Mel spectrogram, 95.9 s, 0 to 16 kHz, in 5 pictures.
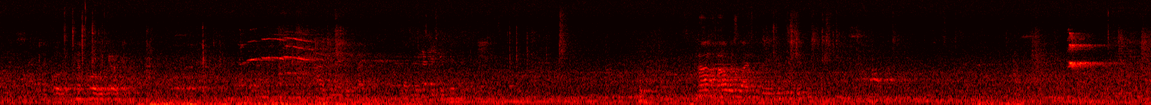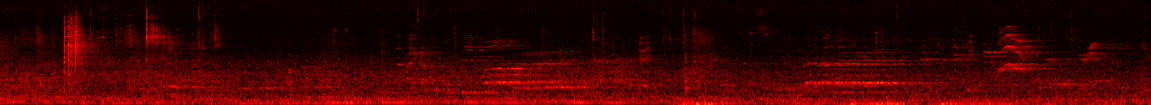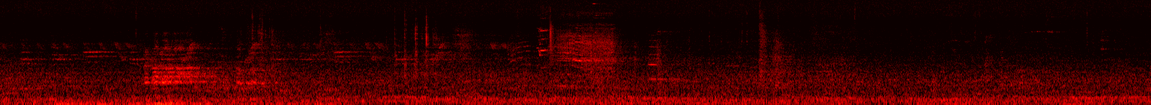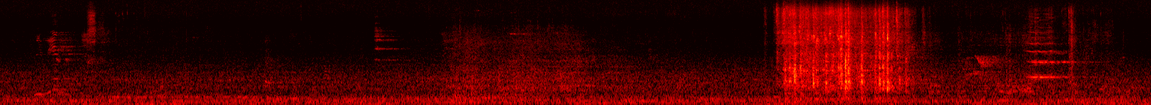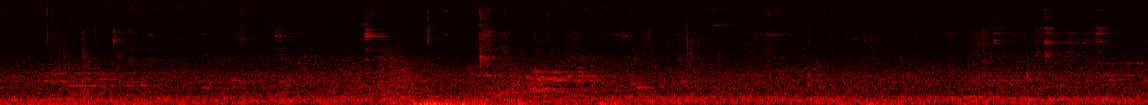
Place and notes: Ascolto il tuo cuore, città. I listen to your heart, city. Several chapters **SCROLL DOWN FOR ALL RECORDINGS** - Afternoon with bell and strange buzz in the time of COVID19 Soundscape
"Afternoon with bell and strange buzz in the time of COVID19" Soundscape
Chapter LIII of Ascolto il tuo cuore, città. I listen to your heart, city.
Wednesday April 22nd 2020. Fixed position on an internal terrace at San Salvario district Turin, forty three days after emergency disposition due to the epidemic of COVID19.
Start at 4:13 p.m. end at 5:09 p.m. duration of recording 55’44”.
Piemonte, Italia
